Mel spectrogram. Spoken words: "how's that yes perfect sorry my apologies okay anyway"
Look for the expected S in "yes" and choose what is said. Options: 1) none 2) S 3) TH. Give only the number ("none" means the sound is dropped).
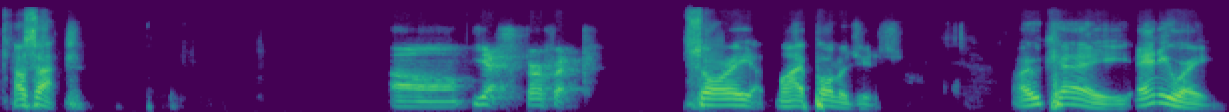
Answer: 2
